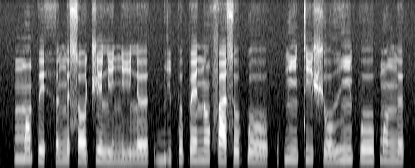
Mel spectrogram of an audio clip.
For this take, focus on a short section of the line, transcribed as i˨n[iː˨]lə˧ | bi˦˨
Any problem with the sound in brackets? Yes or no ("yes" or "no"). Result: no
